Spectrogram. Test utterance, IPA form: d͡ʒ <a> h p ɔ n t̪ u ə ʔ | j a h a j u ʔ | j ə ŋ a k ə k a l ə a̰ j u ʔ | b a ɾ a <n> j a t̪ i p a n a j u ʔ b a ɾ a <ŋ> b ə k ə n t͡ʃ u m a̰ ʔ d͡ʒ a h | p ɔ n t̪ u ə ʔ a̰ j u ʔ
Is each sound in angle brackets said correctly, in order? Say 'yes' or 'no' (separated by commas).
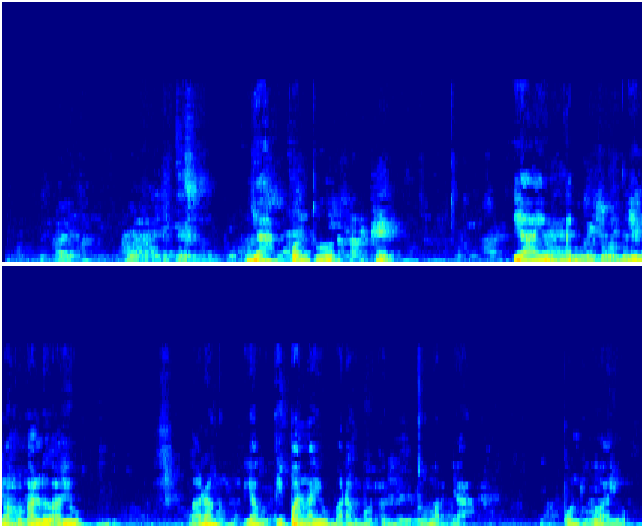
yes, no, yes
